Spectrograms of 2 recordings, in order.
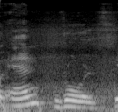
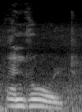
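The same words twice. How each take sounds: First: "and rolled" in two beats, en, then rolled; split into syllables. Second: Said in the usual way. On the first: Shown as a demonstration. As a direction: pause between the syllables of "and rolled". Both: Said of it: "ये टू syllable बन गए".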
